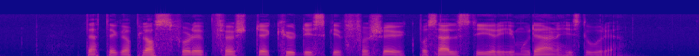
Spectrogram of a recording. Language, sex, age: Norwegian, male, 28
